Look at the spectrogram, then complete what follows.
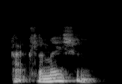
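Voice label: "acclamation", British English; pronunciation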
